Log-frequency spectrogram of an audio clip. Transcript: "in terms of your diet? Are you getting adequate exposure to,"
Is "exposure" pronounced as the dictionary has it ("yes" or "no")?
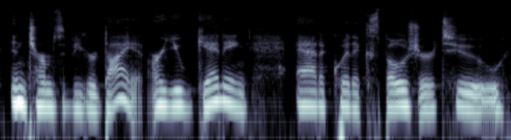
yes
